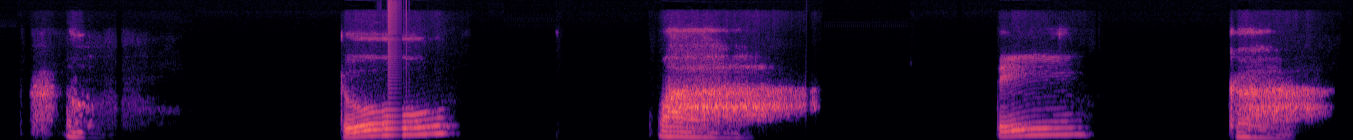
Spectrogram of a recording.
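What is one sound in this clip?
A young man sings short held notes, heard close through an online call.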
